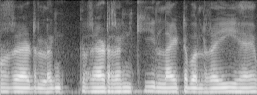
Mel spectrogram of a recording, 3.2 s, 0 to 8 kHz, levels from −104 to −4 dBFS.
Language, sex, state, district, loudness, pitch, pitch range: Hindi, male, Uttar Pradesh, Shamli, -16 LUFS, 125 Hz, 120-125 Hz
